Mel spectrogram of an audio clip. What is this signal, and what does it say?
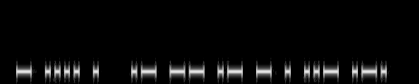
Morse code, heard as a keyed tone, about 25 wpm, 600 Hz. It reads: THE AMATEUR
